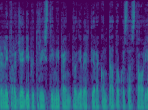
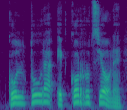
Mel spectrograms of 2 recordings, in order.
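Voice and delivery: very slow, higher, musing; slow echo; 10 semitones higher, much slower than usual. A narrator's reading. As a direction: echo the words slowly as if tasting them. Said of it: "gli fece eco Dorian".

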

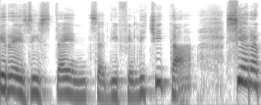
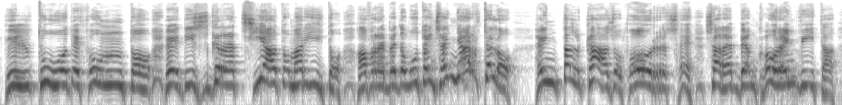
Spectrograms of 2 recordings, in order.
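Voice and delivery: taunting husband; 7 semitones higher than usual. A narrator's reading. Bumble taunting his wife.

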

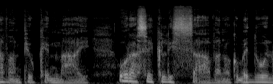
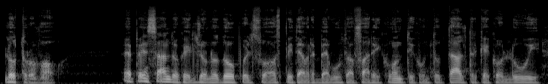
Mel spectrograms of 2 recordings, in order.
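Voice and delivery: ordinary delivery, nothing marked

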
